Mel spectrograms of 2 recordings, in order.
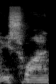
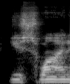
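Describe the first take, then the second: First: It is said in a cheeky, northern tone. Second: It is said in an angry tone.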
